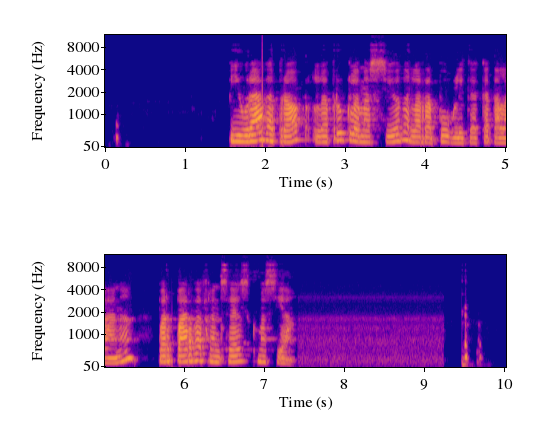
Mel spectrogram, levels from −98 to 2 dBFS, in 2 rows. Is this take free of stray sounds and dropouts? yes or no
yes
